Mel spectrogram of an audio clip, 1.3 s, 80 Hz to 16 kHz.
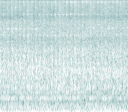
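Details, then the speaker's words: MTZ-82 tractor diesel started fully cold with a new warranty-replacement 4 kW gear-reduction starter; battery 12.3 V dropping to 10–11 V while cranking. Owner finds an unusual whine at start; it then settles into an even, clean idle. Normal cold idle. "вот только как-то непривычно такой звук при пуске вроде воет"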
